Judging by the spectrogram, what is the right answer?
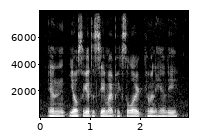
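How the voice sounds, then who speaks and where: A man speaks at a moderate pace with a fairly low pitch and a somewhat breathy quality. The recording is very clean, with a silent background. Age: young adult. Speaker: social media parody account creator. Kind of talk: casual commentary over screen recording. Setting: home recording under a blanket. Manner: halting.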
